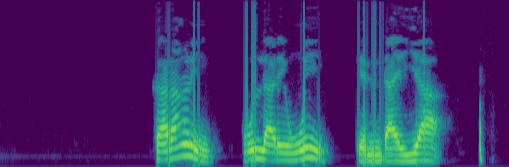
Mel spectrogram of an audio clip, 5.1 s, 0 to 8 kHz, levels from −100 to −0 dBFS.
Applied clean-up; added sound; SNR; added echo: none; none; none; none.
